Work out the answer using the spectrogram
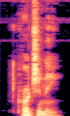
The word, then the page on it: progeny: Australian English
